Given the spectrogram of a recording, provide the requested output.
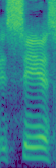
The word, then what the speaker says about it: CSIRO: do you say it do you say say seus okay yeah they got a huge payout because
